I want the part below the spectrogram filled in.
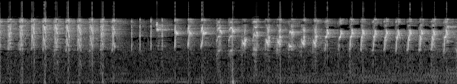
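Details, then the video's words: Lovebird calling 'batuk' (cough) nonstop: dense, scratchy high chips with a brief dip in loudness near the one-second mark, then quickening again. "Love bird Batuk terus tanpa jeda 9 menit lebih"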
